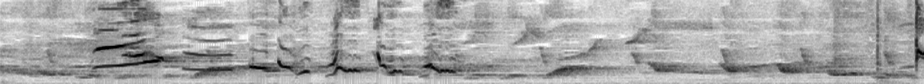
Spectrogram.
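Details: White-rumped shama singing vigorously in the wild: a fast run of rich whistled phrases, rising slurs and sharp upward sweeps, with brief chattering notes between bursts and a harsh squawk near the end.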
